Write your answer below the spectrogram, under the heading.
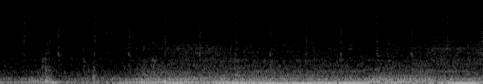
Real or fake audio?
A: real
